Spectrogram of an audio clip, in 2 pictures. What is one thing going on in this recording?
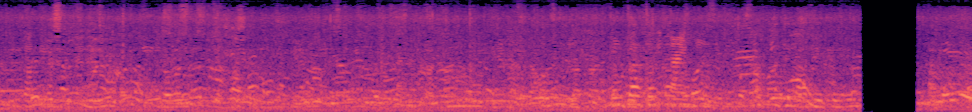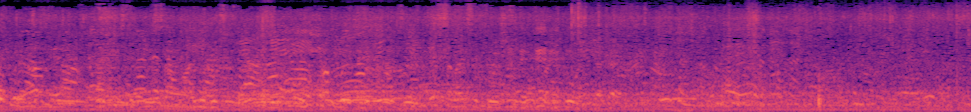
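A crowd of men and women chatter close by outdoors.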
